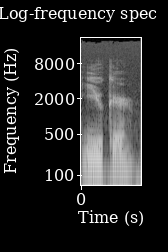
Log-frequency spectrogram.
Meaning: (noun) A trump card game played by four players in two partnerships with a reduced deck of 24 cards; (verb) To deceive or outwit
- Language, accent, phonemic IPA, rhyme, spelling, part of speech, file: English, US, /ˈjuːkəɹ/, -uːkəɹ, euchre, noun / verb, En-us-euchre.ogg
